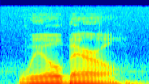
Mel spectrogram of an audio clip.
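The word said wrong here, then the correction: wheelbarrow: It's barrow. – It's not barrel? – Barrow.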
